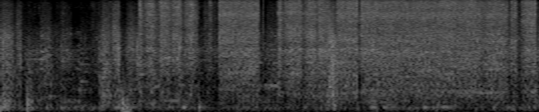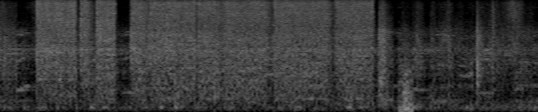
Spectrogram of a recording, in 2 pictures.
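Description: Aerosol spray can hissing in several long bursts with brief breaks between them, spraying onto the back of a carpeted panel.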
